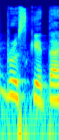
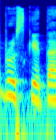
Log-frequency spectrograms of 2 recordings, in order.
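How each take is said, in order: First: The middle consonant is a hard k sound. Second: The middle consonant is a hard k sound.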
